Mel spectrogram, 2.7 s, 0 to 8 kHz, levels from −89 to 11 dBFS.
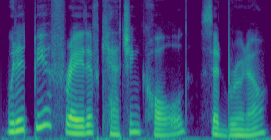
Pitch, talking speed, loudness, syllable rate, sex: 160 Hz, 200 wpm, -18 LUFS, 4.8 syllables/s, male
